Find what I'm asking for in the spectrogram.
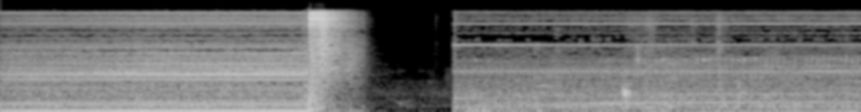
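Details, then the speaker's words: Gree DC inverter AC, customer said it shuts off at high RPM with no error code: bench-run compressor under full load at high RPM hums steadily with constant high tones, no cut-out; now running normally. "अब ये काफी टाइम चल गया है, पहले से ज्यादा काफी टाइम ये, और हाई आरपीएम पे जाके ये चल रहा है। तो इसमें अब कोई भी किसी किस्म का मसला नहीं है।"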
